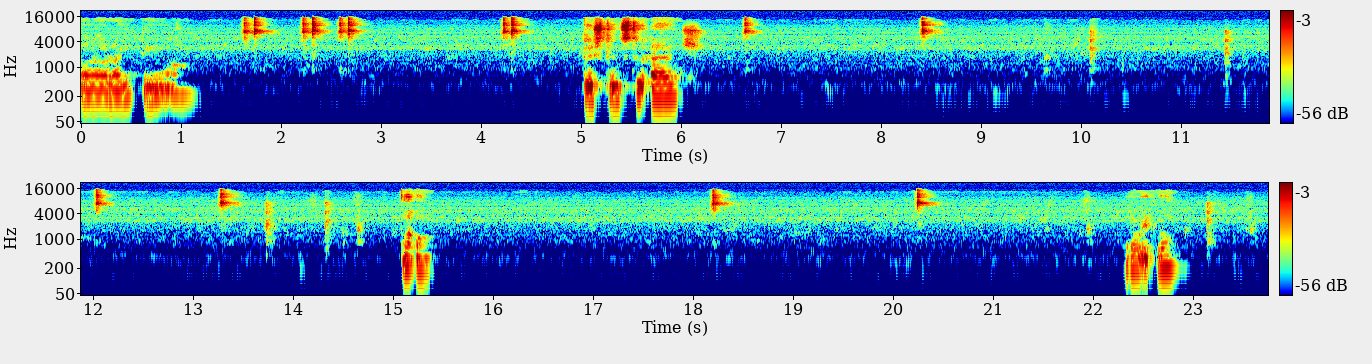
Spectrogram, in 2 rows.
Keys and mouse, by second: 1.6 click, 2.4 middle click, 2.7-23.7 drag.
